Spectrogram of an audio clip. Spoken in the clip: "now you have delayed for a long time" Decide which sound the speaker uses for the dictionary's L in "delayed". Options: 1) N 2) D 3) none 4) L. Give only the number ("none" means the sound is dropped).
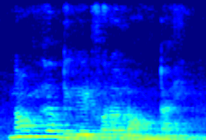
4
